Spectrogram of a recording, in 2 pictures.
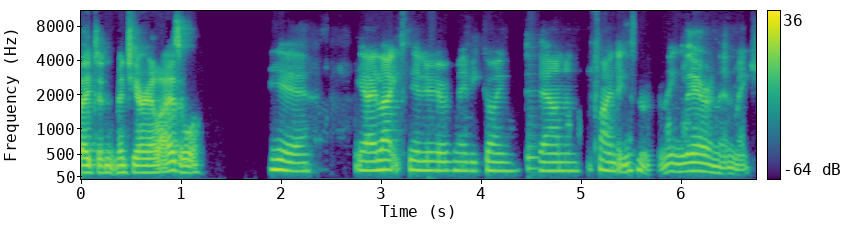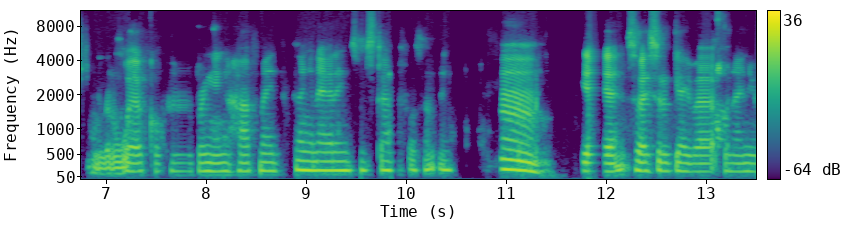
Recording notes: They were unable to join us for the artist talk ahead of the opening as they are based in Tāmaki, so we are grateful that we were at least able to meet for a talk about their work over Zoom.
